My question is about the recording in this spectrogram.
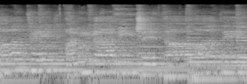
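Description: A man singing a slow Christian worship song into a handheld microphone, amplified through the sound system, over musical accompaniment.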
